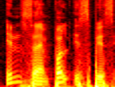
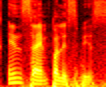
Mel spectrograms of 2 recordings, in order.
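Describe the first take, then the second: First: Very slow, each word stretched out; slow dictation. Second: Said in the usual way. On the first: Shown as a demonstration. Teacher repeating for students to write, very slow. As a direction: spell it out slowly for the class to copy. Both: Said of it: "धीरे धीरे मैं पढ़ रहा हूँ".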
